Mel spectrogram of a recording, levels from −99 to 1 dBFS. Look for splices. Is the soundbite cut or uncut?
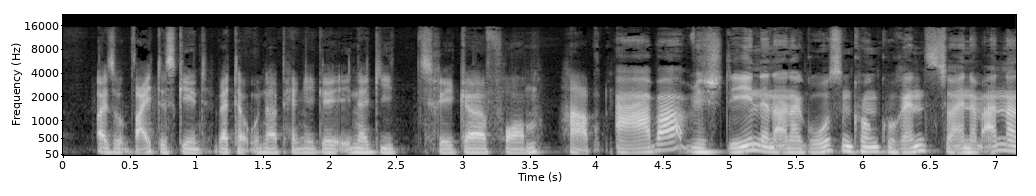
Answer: cut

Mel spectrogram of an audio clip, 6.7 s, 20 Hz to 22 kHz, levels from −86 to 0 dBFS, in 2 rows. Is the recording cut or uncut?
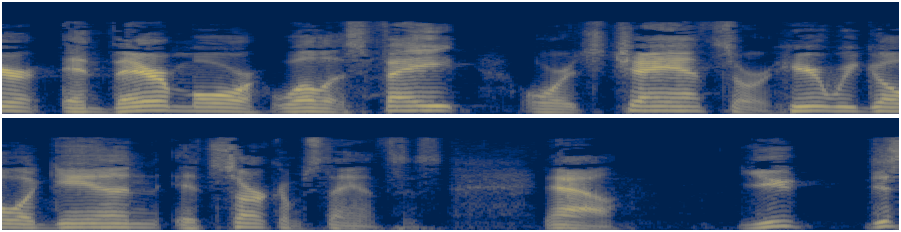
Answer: uncut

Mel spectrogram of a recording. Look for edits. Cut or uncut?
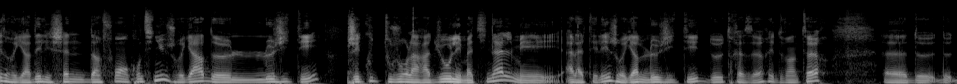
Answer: cut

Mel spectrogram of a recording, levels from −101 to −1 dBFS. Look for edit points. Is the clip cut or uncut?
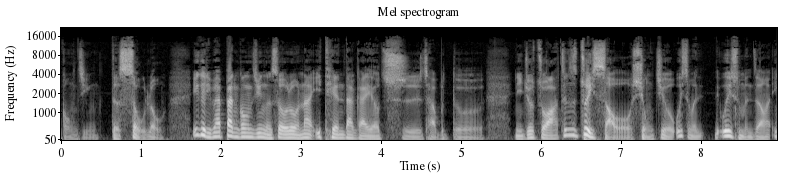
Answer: uncut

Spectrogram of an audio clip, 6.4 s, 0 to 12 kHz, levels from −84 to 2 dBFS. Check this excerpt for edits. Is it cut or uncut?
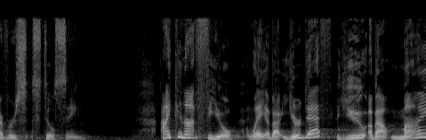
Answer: cut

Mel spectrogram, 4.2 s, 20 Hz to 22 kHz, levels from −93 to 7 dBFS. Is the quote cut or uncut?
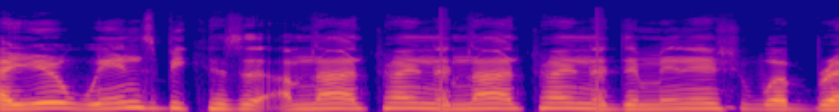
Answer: cut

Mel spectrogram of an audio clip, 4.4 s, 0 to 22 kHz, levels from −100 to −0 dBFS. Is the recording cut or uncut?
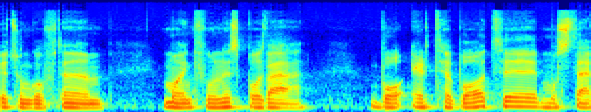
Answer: cut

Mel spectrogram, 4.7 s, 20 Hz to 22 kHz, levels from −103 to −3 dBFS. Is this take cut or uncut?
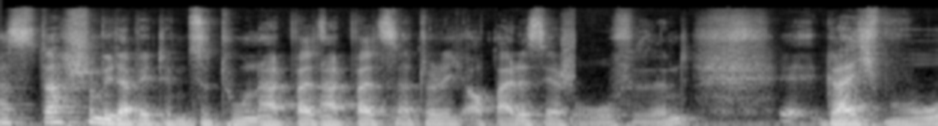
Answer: cut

